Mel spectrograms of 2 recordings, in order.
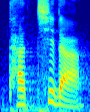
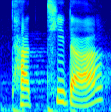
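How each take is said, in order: First: The middle syllable sounds like 'chi'. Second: The middle syllable sounds like 'ti'. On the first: The speaker calls it right. "the correct pronunciation is" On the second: The speaker calls it wrong. "we would think the passive form would be read as"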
